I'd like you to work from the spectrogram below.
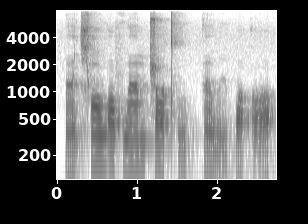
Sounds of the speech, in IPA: ɐ̃˩˥t͡ɕʰɔ̃˥ wɔ˥fwɐ̃ː˥mʈ͡ʂɔ˥ tʰu˩˥kːɐ̃˧ wɨ˩˥pɔ˧kɔ˩˥

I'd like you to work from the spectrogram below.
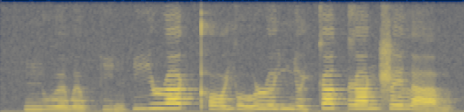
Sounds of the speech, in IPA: ɲu˨˩ə̯wə˨˩wki˨˩˨ŋ ʔi˧˥ɹa˦˥k̚t̪ʰɔ˨˩˦ jo˨˩˦ɹə˧j ɲə˨˩˦jka˦˥t̚ɣa˧˥ŋʂɛ˧ la˨˩˨m

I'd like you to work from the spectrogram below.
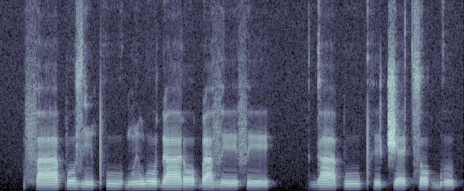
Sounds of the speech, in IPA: faː˨˦po˦ zĩ˨pʰuː˦˨ ɡʷĩ˦wo˦˨ɗaː˦ ɾɔ˨ɓa˦veː˨feː˨ | ɡa˦˨ puː˦pʰɪ˨t͡ʃɛ˨˦ t͡sɔ˦ɡ͡bʊ˦˨

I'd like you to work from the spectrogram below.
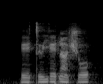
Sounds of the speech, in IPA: e˨tɨ˦ je˦ɗã˨ʃo˦

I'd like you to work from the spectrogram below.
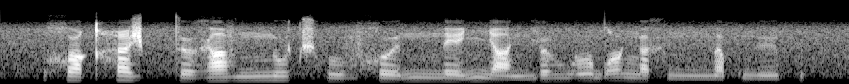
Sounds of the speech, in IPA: χʷɐ˦qʰi˦ʒtːɵ˨ɣa˦v nːu˦t͡ʃʰu˨vχʷɨ˨˩˦ nːe˨˩˦ ɲa˨˩˦ŋjɵ˦v wɐ̃˥˨dˤʉ˥˨ŋɐ˨x nːɐ˨˩˦pŋɨ˨˦p

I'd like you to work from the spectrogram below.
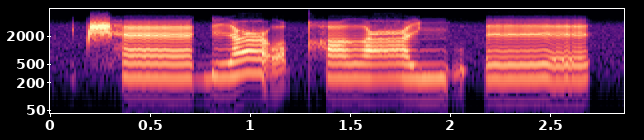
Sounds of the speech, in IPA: t͡ʃʰæːɠɪʕɔ̰ qʰʌːʕɪ ɲṵʔɛː

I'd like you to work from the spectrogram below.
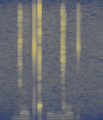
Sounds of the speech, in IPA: ɟɛdǃʰeŋ͡ǀod

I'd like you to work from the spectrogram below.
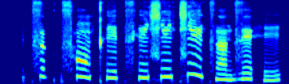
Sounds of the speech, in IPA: t͡sə˦k̚t͡sʰɔ̃˥˧ kʰi˧t͡sʰĩ˧ɕĩ˦ t͡ɕĩ˥˧ t͡sã˧d͡ze˥˧hi˨˦

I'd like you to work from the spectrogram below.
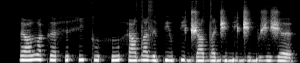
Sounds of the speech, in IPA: œðˤœkœ hɨhiku hu hœdˤuzɨ pʲu pʲœd͡ʒu dˤœd͡ʒibʲœd͡ʒi buʒɨʒœ

